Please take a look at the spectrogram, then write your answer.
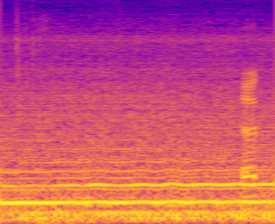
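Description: Roadsport race cars at Snetterton circuit in England make a steady, loud engine drone with strong tonal harmonics, and a brief higher whine near the end.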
